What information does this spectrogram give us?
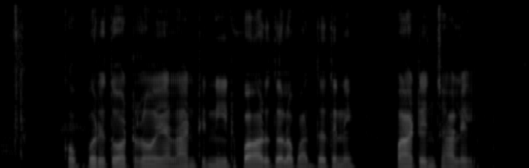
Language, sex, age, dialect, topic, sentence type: Telugu, male, 18-24, Utterandhra, agriculture, question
